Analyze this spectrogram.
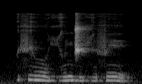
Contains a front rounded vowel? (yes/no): yes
